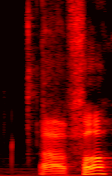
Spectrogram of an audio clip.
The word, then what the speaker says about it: pho: Pho, it's a, I believe, Vietnamese soup. It's spelled P-H-O. Pho.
